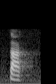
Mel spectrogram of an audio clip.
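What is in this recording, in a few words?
"dak6", Cantonese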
